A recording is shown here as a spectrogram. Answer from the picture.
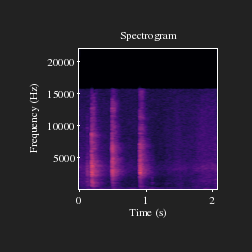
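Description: Footsteps on a hard floor: three sharp taps about a third of a second apart in the first second, over a low steady room hum.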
